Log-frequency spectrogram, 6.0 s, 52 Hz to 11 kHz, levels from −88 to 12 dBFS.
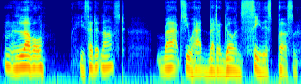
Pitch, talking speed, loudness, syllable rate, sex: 135 Hz, 140 wpm, -19 LUFS, 4.0 syllables/s, male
